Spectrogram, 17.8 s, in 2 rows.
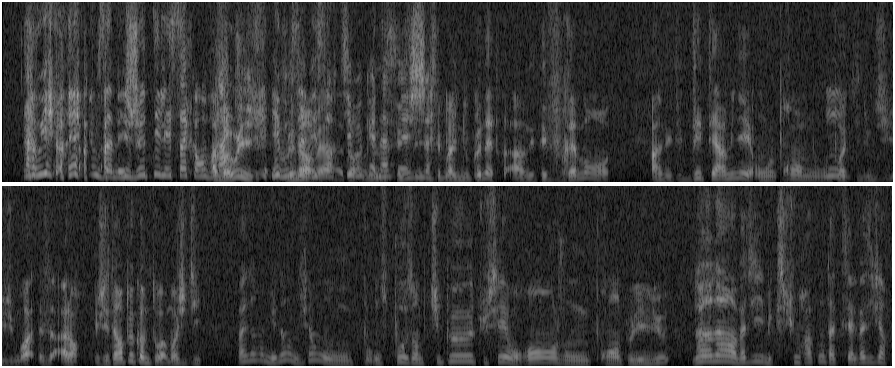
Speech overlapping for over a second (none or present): present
